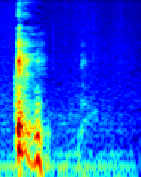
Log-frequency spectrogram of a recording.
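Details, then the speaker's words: Adult man with dysphonia he attributes to seasonal allergic asthma (November to January) gives a single short two-burst cough in a quiet room; cough. "usted me van a escuchar que tengo una disfonía pero eso es propio de la alergia asmática del mes de noviembre al mes de enero"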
